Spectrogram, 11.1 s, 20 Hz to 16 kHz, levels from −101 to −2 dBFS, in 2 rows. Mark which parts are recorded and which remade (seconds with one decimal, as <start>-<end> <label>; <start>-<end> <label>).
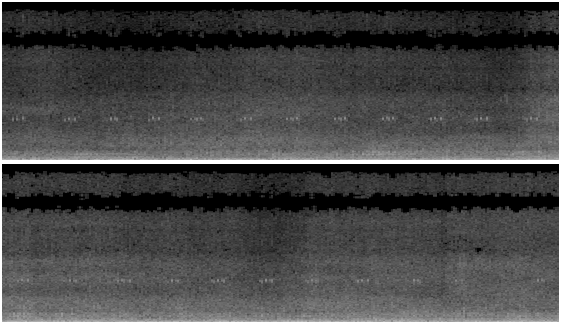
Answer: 0.0-11.1 recorded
